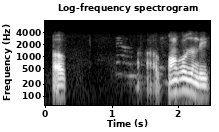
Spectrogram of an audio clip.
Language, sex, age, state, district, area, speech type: Odia, male, 45-60, Odisha, Sambalpur, rural, conversation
